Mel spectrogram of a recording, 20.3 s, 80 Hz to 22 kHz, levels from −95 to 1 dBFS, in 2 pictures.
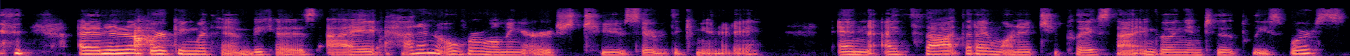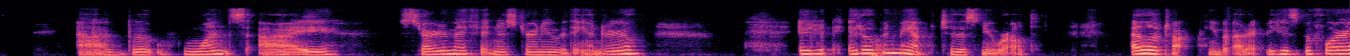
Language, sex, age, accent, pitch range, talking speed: English, female, 20-39, American, 190-240 Hz, 170 wpm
